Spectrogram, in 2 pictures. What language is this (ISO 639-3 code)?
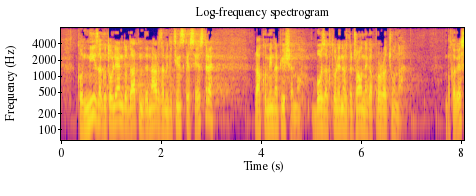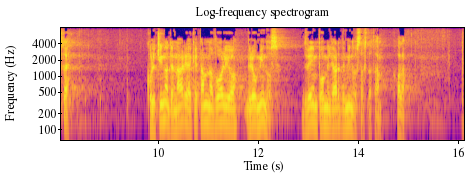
slv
